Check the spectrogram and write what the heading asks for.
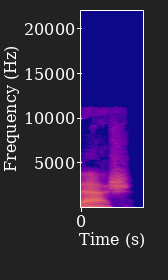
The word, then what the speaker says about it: Æ: it is he explained the AE is pronounced as Ash my contribution is a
